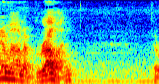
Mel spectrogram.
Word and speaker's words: ghrelin: with a hunger hormone that is gin g h re l i n or I like to pronounce it gelin is a hunger hormone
